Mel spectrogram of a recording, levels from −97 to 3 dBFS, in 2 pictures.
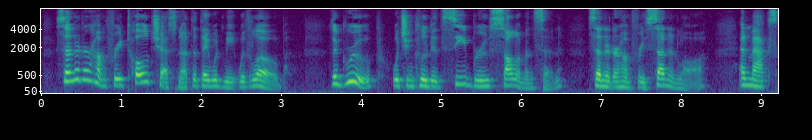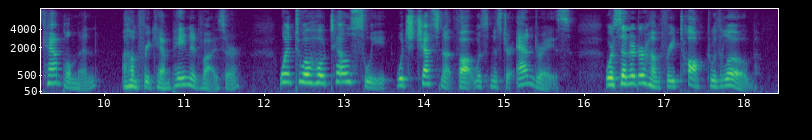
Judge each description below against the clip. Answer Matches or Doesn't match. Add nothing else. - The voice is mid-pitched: Matches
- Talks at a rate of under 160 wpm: Matches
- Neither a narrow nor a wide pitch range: Doesn't match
